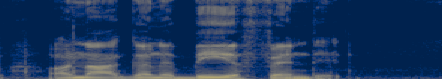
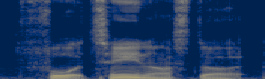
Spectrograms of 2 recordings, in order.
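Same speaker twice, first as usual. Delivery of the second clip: normal talking voice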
